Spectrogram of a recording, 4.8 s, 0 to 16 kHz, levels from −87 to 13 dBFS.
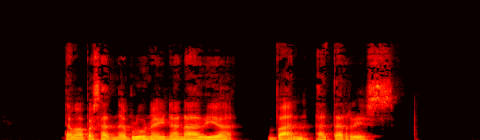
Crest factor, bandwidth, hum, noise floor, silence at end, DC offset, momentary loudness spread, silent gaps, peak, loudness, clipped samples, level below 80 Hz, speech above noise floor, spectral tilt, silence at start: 18 dB; 11.5 kHz; none; under -90 dBFS; 0.9 s; under 0.1%; 11 LU; none; -8 dBFS; -25 LUFS; under 0.1%; -54 dBFS; over 66 dB; -6 dB/octave; 0.65 s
